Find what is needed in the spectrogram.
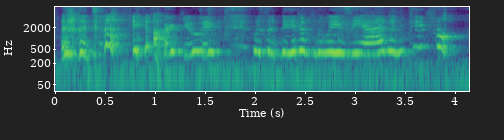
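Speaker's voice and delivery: high, laughing through the words; real giggling protest; laughing scold. Real, not acted. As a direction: scold chat while cracking up. Laughing while scolding chat.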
